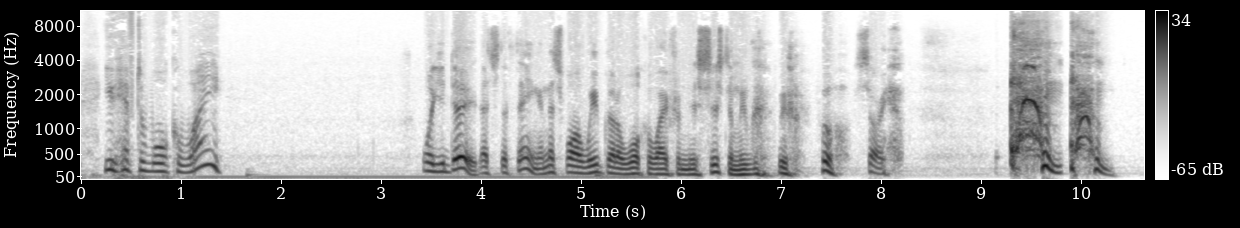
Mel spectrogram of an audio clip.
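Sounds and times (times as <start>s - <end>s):
speech: 0.2s - 1.6s, 3.4s - 8.3s, 9.6s - 10.4s
harsh chesty coughs: 9.3s - 10.4s.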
